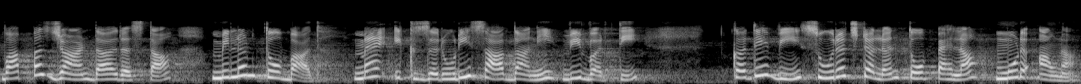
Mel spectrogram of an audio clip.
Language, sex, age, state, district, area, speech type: Punjabi, female, 18-30, Punjab, Jalandhar, urban, spontaneous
